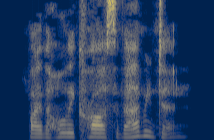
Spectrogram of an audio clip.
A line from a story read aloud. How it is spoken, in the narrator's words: exclaimed Anthony Foster, in his alarm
